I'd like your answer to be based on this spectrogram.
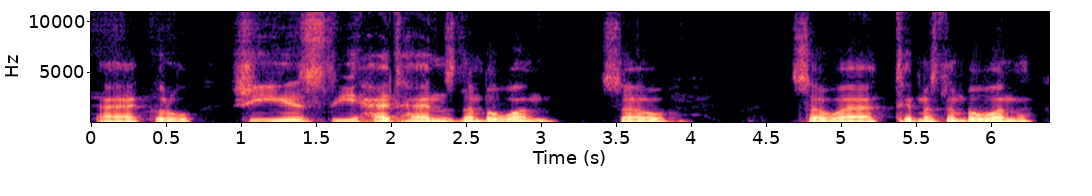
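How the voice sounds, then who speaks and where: Male livestream host, matey and irreverent, dark relaxed tone, casual chatty delivery. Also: medium pitch, slow. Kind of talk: casual chat with live stream viewers.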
